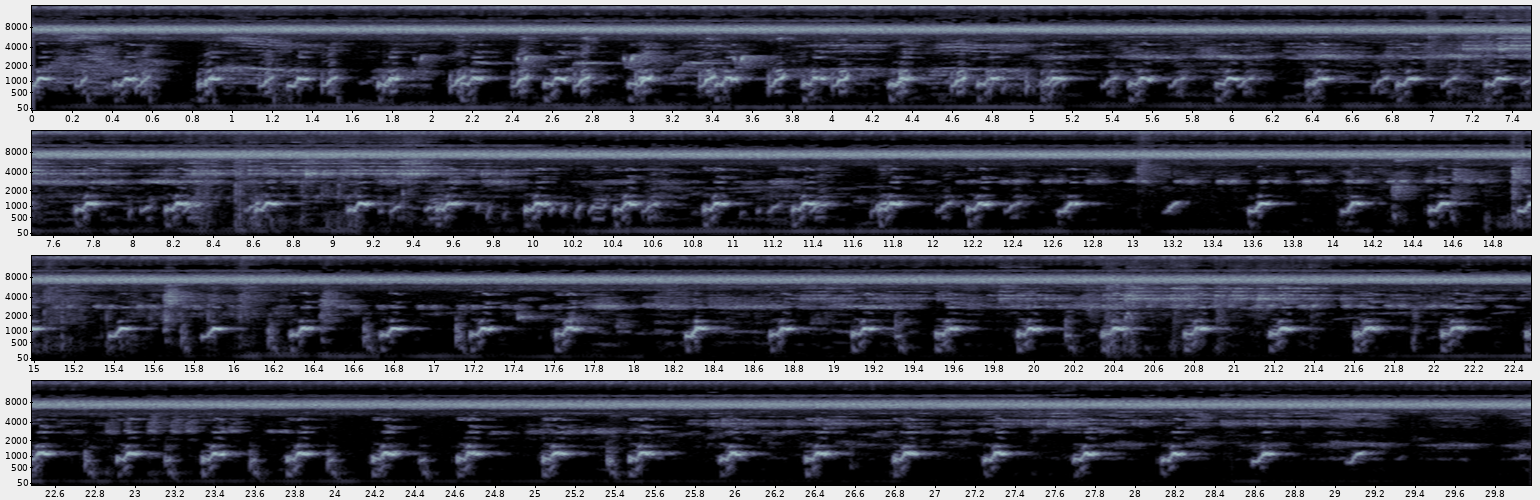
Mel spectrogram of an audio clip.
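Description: White-breasted waterhen calling: a long, even series of short notes, about two a second, over a steady high-pitched insect drone.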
